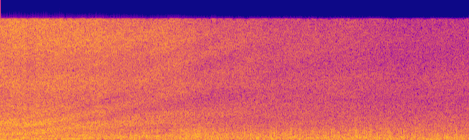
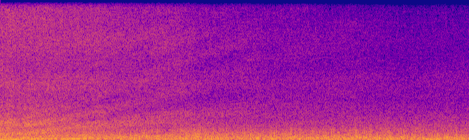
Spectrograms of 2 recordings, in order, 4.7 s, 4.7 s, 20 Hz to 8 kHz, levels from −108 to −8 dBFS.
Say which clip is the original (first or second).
first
